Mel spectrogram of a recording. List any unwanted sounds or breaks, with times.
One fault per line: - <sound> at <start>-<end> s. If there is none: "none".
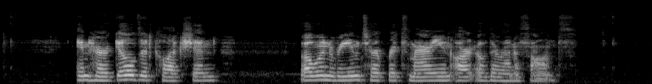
none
